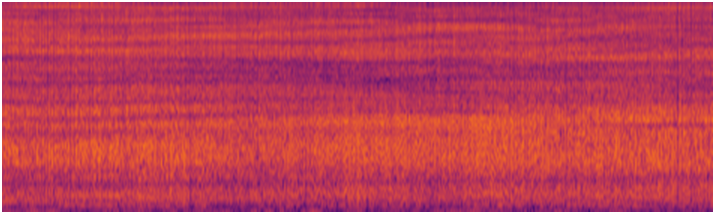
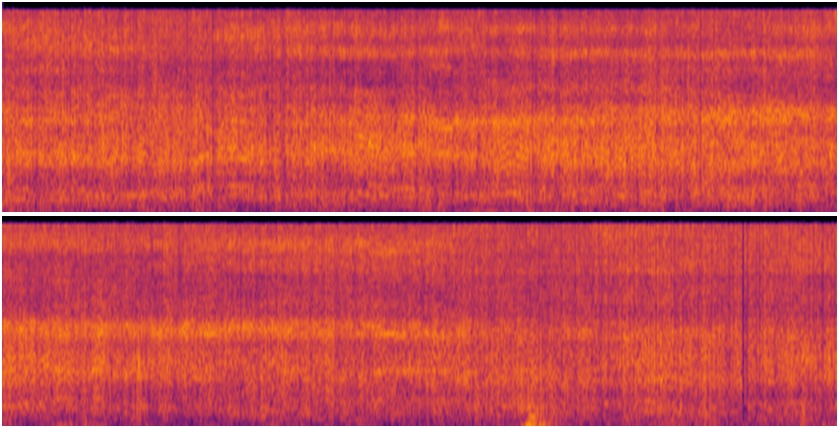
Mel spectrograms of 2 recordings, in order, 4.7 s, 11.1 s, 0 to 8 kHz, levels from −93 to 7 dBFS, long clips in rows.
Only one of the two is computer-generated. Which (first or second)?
second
